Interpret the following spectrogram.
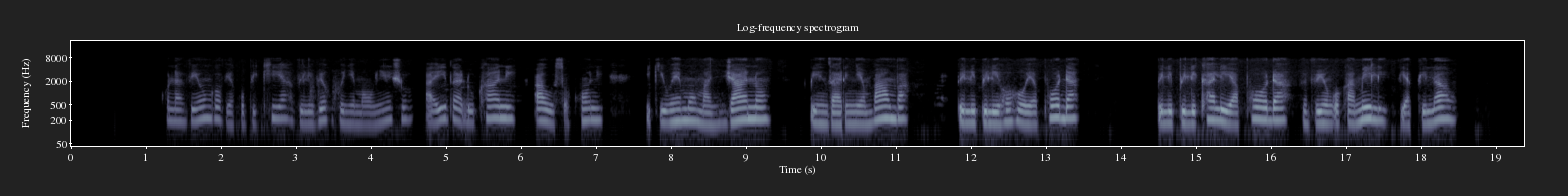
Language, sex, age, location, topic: Swahili, female, 18-24, Mombasa, agriculture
